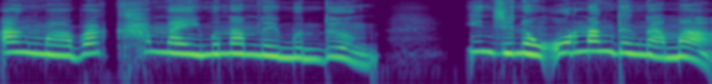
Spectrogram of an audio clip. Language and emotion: Bodo, fearful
